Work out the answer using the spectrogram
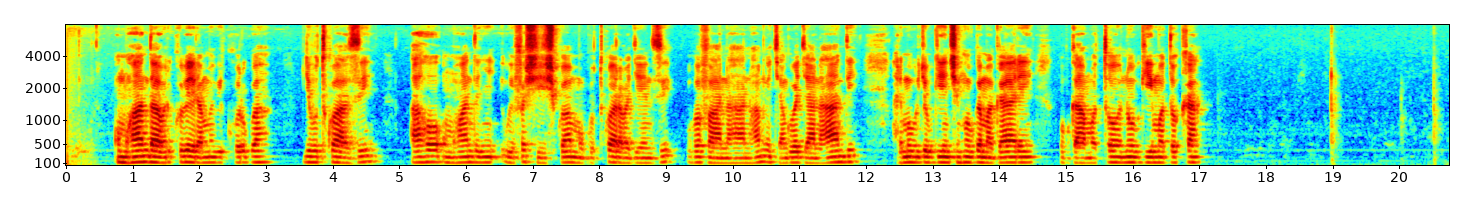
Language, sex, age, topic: Kinyarwanda, male, 18-24, government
